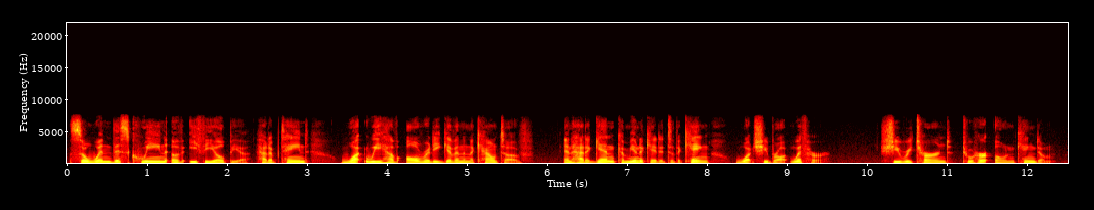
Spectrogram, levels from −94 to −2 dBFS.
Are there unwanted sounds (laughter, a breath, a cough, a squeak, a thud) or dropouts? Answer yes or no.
no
